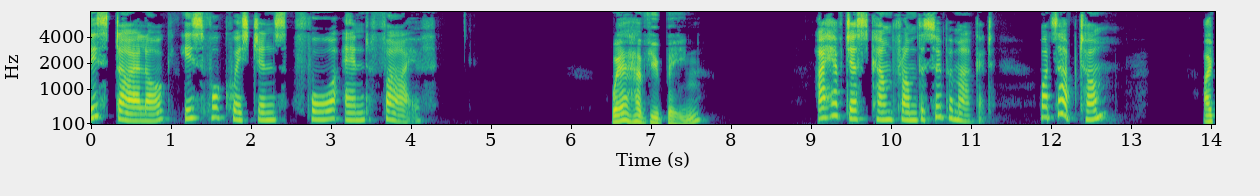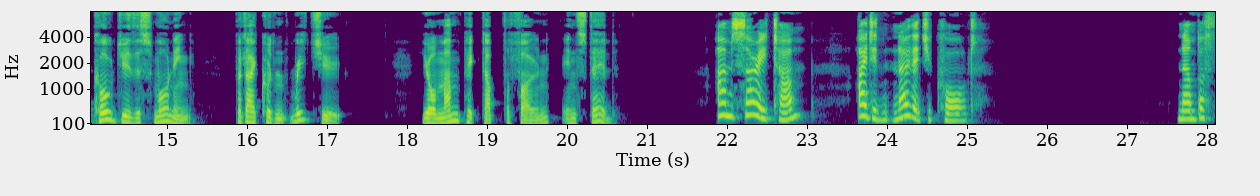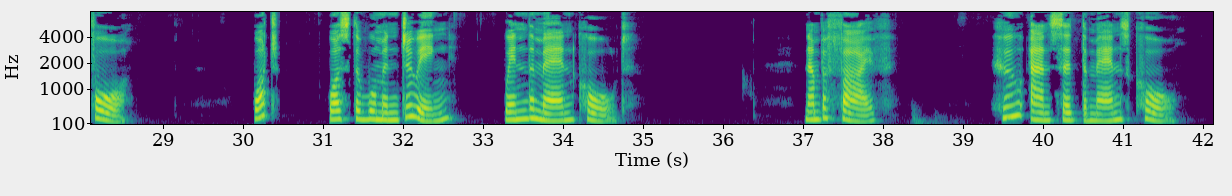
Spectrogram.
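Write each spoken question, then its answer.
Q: Who answered the man's call?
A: The woman's mum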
